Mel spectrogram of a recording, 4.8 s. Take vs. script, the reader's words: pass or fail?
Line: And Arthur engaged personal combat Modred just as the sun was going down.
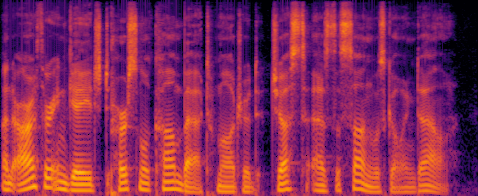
pass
